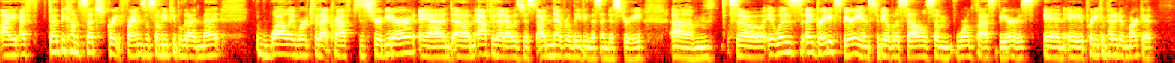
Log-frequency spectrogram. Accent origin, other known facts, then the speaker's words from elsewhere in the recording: Florida, United States; now in Oregon, United States; I come from Florida originally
